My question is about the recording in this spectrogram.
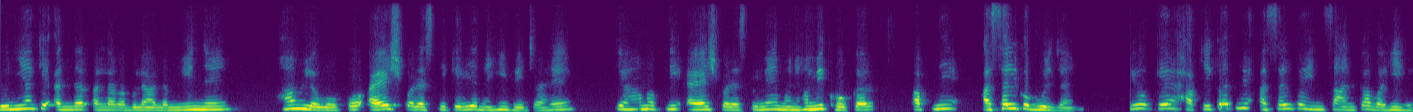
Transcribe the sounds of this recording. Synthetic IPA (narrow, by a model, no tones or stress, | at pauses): d̪ʊnijakeʔɐ̃nd̪əɾɐlːaɦɾɐbːʊlaːləmiːnːe | hɐmloːɡõkoʔɛːʃpɐɾəst̪ikelienɐɦĩbʱeːd͡ʒaɦɛ | keɦɐmɐp̚niʔɛːʃpɐɾəst̪imẽmʊnɦəmɪkɦoːkəɾ | ɐpne | ɐsəlkobʱuːld͡ʒaːẽ | kjõːkehɐqiːqət̪mẽʔɐsəlt̪oɪ̃nsaːnkaʋɐɦiɦɛː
